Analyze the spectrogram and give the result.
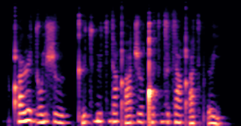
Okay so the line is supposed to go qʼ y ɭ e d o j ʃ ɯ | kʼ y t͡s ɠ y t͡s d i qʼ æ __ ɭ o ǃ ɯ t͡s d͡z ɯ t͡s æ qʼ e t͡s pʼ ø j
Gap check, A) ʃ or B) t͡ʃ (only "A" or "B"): B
